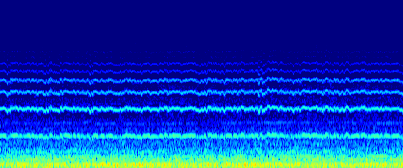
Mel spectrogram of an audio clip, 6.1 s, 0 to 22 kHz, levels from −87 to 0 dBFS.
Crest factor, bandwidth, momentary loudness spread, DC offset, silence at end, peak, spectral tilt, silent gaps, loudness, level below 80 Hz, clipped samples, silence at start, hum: 12 dB; 6.4 kHz; 2 LU; under 0.1%; 0 s; -22 dBFS; -8 dB/octave; none; -37 LUFS; -38 dBFS; under 0.1%; 0 s; none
